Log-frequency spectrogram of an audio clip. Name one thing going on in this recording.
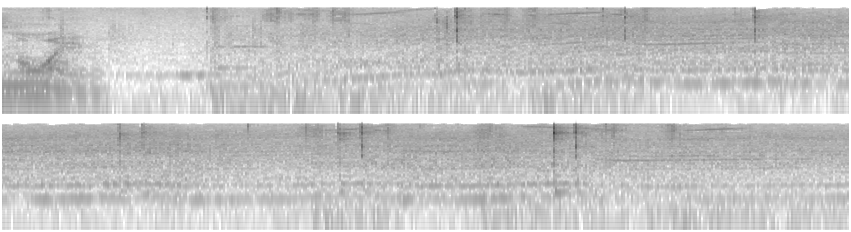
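A racing car engine whines and rises in pitch as it speeds up.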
